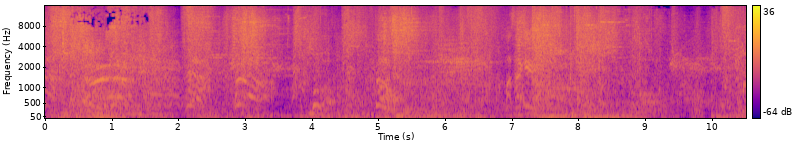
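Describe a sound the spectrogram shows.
Video game combat sound effects clash and whoosh throughout.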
